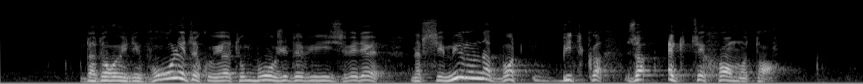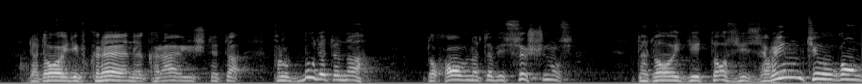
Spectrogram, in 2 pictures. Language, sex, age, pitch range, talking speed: Bulgarian, male, 60-79, 170-210 Hz, 100 wpm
